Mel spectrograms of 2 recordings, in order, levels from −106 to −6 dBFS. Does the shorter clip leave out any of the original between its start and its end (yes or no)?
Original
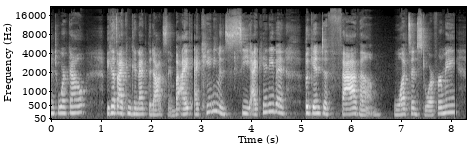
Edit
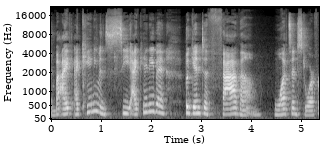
no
